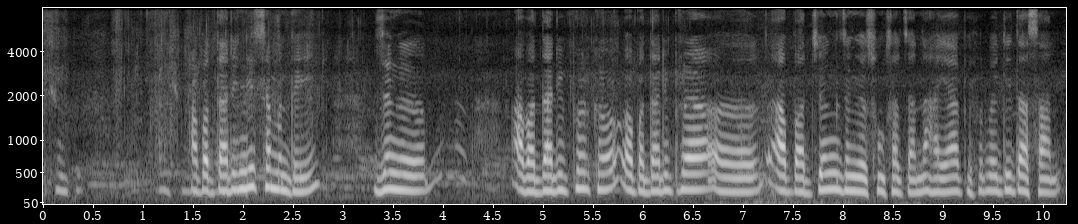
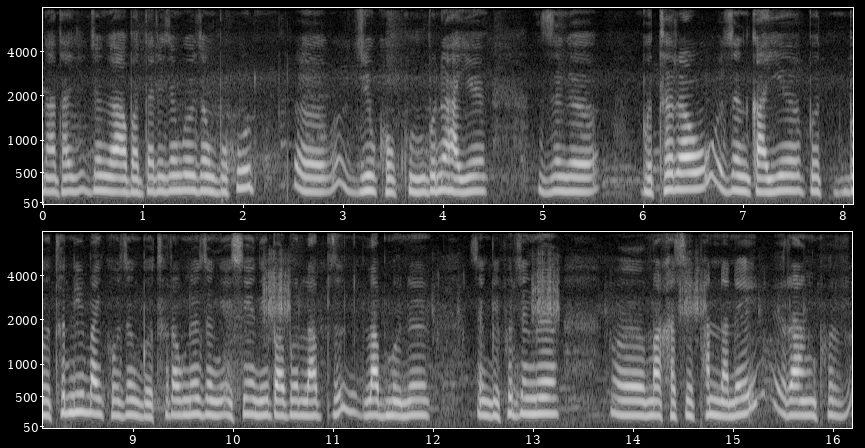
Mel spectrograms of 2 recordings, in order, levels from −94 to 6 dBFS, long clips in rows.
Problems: none marked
